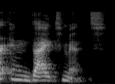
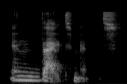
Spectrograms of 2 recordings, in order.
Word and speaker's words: indictment: with the indictment and remember indictment no k sound indictment um subpena subpena uh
